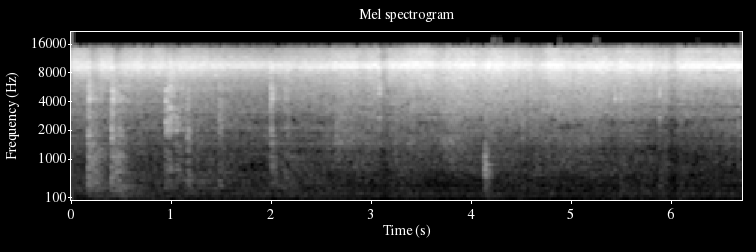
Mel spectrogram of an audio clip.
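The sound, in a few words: spaghetti sauce sizzling as it cooks down in pan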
